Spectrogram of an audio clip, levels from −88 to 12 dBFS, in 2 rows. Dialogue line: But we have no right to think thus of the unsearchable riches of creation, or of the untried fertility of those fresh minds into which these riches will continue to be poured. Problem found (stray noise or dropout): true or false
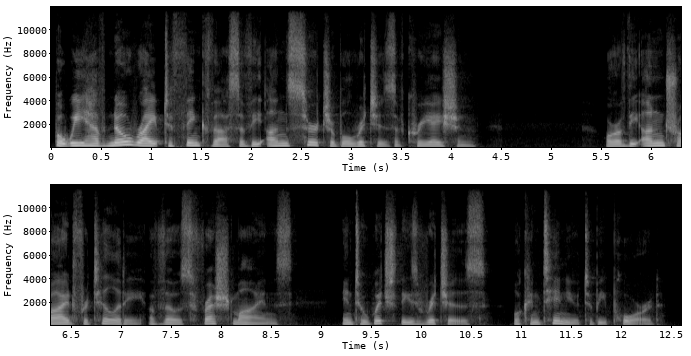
false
